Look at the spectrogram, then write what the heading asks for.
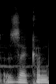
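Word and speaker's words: Zaqqum: He thinks Lucifer himself did bestow upon them a fruit the infernal Zachquim Zakum I can pronounce that it's Zakum tree whence the scent of the bones do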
